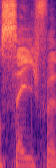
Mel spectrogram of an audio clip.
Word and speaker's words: Safe: C'est que, effectivement, Safe, c'est un mot anglophone et lui veut s'appeler DJ Saf, mais ça s'écrit exactement pareil.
